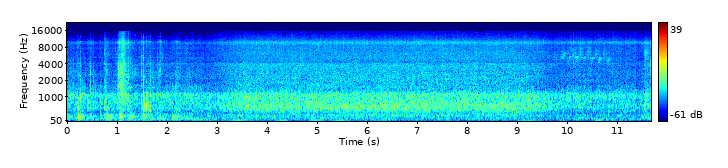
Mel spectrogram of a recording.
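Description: Instant ramen noodles and scrambled egg frying in oil in a wok: a steady sizzle that swells about three seconds in and eases near the end, after a couple of sharp clicks in the first two seconds.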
